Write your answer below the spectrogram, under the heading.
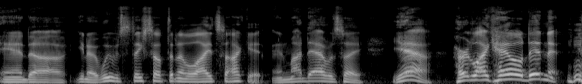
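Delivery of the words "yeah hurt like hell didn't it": put-on Southern comedian voice, higher and louder. Retelling a comedian's bit from an old tape: Jeff Foxworthy impression. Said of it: "That's my best Jeff Foxworthy".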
